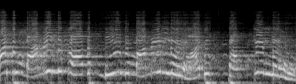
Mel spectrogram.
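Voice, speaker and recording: A woman's put-on character voice at an extremely high pitch, moderate pace, faint music in the background. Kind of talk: comic stage acting. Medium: stage play. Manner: exasperated, scolding.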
